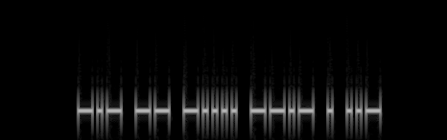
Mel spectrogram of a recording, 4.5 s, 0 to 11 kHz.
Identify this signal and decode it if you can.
Morse code, heard as a keyed tone, about 25 wpm, 700 Hz. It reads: KM6QEU
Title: USA Call Signs - 6 Characters - 3x Character Spacing - 25wpm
